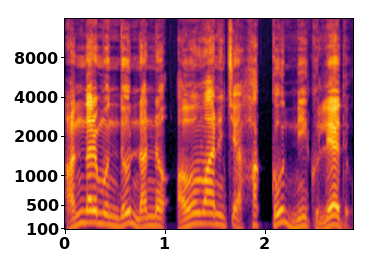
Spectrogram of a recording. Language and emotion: Telugu, angry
